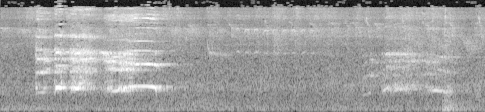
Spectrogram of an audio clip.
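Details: Young rooster crowing: one full crow near the start, then quieter background noise, and a fainter, more distant crow near the end.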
